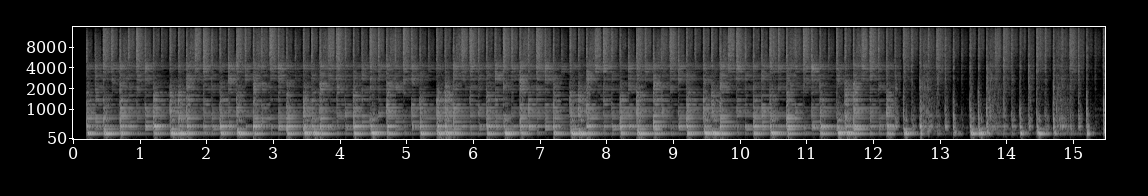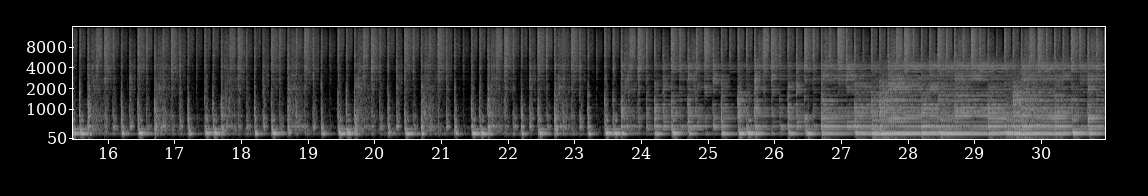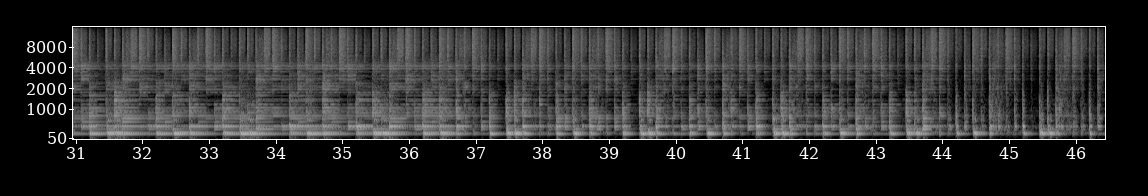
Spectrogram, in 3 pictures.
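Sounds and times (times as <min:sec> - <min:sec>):
vocoder drums: 0:00.2 - 0:46.4.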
